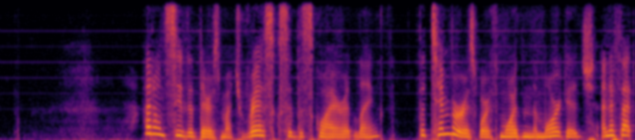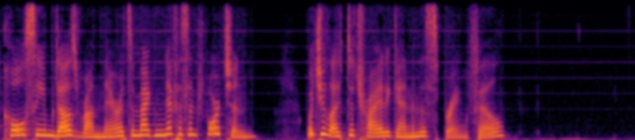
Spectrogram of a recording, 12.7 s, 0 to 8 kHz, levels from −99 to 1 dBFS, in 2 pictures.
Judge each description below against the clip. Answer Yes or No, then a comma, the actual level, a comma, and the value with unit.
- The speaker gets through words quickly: Yes, fast, 210 wpm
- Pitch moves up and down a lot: Yes, wide, 7.0 semitones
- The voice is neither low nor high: No, high, 225 Hz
